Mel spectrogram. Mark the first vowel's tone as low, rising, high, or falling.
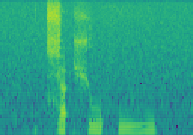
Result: high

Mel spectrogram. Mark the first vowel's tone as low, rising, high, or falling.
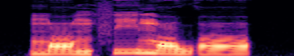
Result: low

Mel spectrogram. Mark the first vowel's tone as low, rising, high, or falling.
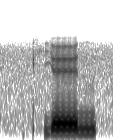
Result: high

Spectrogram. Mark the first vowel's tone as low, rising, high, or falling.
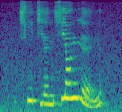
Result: falling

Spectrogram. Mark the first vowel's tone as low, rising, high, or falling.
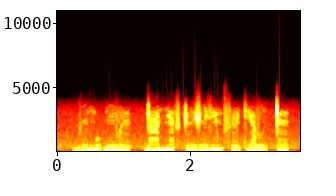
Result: rising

